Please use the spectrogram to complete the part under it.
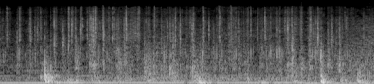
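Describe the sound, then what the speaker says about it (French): Hail smashes through a window: sharp cracking and crunching impacts land over a dense, steady clatter of heavy hail pounding a surface, with several louder hits standing out. "Ici, la grêle transperce la fenêtre."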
